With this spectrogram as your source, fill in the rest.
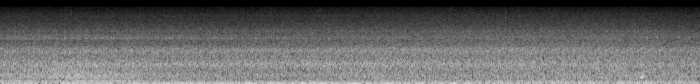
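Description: Water splashes and churns around the wheels of a bus.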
